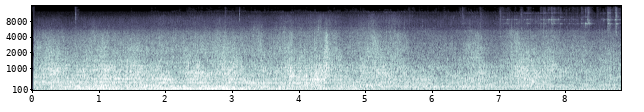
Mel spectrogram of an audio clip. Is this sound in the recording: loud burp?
no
